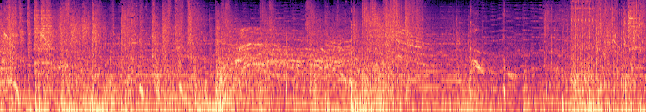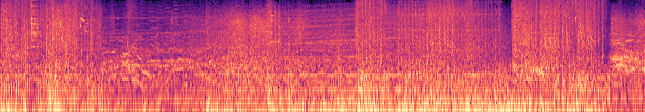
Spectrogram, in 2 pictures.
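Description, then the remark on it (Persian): Loud, dense bursts of gunfire crackle in repeated volleys with crashing impacts during an ordered attack, fired near a door, nearly continuous over a chaotic, noisy background with faint voices mixed in. “ماتیاس آماده دستور شلیک باش.”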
